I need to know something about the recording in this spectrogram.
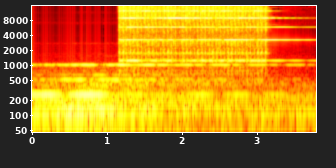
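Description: telephone ringing

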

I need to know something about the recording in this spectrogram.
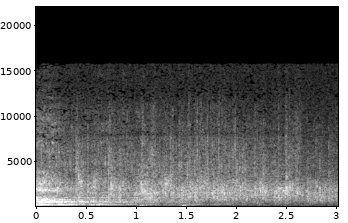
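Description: applause

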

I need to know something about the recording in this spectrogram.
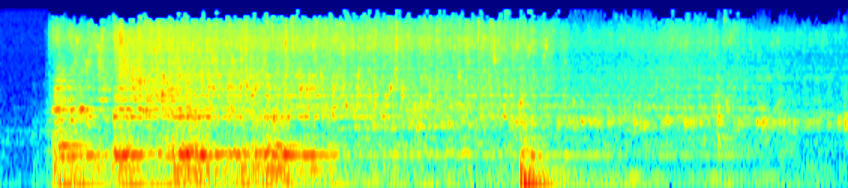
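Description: toilet flushing

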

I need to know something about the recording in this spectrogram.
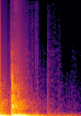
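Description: knocking on a door

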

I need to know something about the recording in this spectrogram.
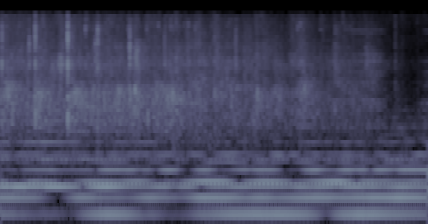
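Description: church audience applauding

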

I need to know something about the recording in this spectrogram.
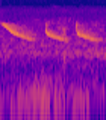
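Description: birds singing outside

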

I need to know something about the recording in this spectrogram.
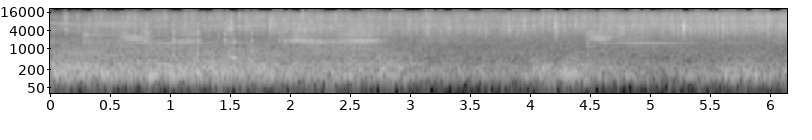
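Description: steady rain falling

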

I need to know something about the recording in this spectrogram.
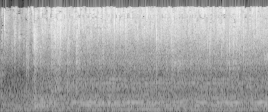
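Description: hot water running

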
